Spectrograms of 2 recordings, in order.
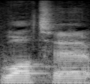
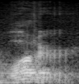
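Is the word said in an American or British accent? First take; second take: British; American. First: It has a British accent with a clear T. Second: It has an American accent with a flapped T. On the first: "in a more proper British sounding dialect" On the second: "if you can pronounce English like an American"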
